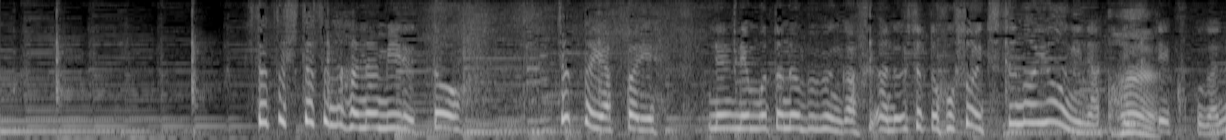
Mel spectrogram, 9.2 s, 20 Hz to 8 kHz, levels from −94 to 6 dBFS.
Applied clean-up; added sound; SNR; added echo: none; none; none; none.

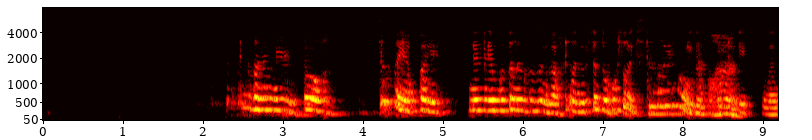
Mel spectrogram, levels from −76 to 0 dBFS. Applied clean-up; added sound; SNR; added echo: neural mask model DeepFilterNet 3.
